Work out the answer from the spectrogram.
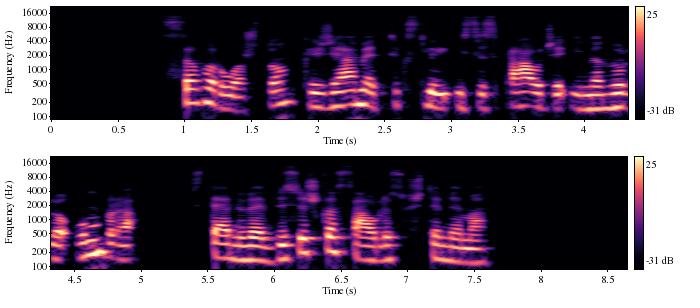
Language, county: Lithuanian, Kaunas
